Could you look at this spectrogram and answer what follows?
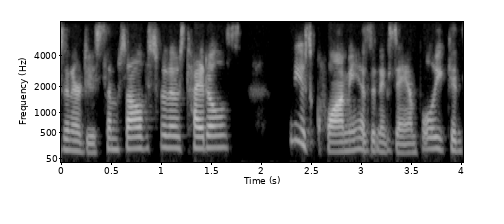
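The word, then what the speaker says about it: Kwame: Usewami as an example. You can see I searched by author this time and I'm going to do the name pronunciation bywami Alexander. Hi, my name isWami Alexander.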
